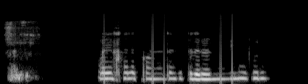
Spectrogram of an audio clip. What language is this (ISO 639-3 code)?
pus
